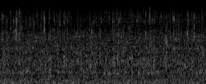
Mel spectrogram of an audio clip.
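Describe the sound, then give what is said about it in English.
Stream water flows with a constant, faint rushing hiss, blended with the steady roar of distant white water. “It is of stark contrast to the more distant roar of the white water,”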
